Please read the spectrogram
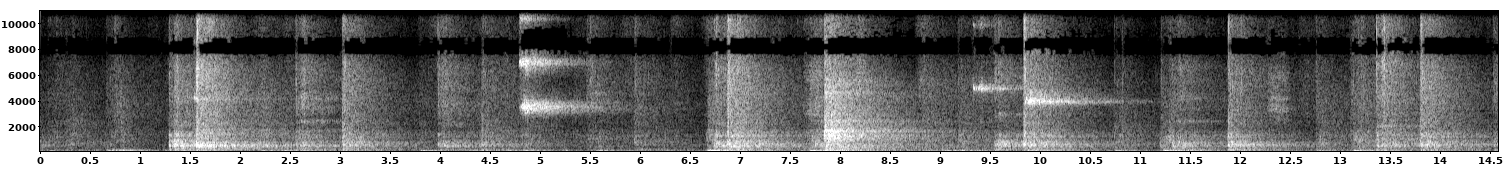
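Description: Racketball rally on a squash court: the ball is struck by the rackets and thuds off the walls and floor at an uneven pace, each hit echoing in the court. Short high shoe squeaks come about a third of the way in and again at about two-thirds.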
